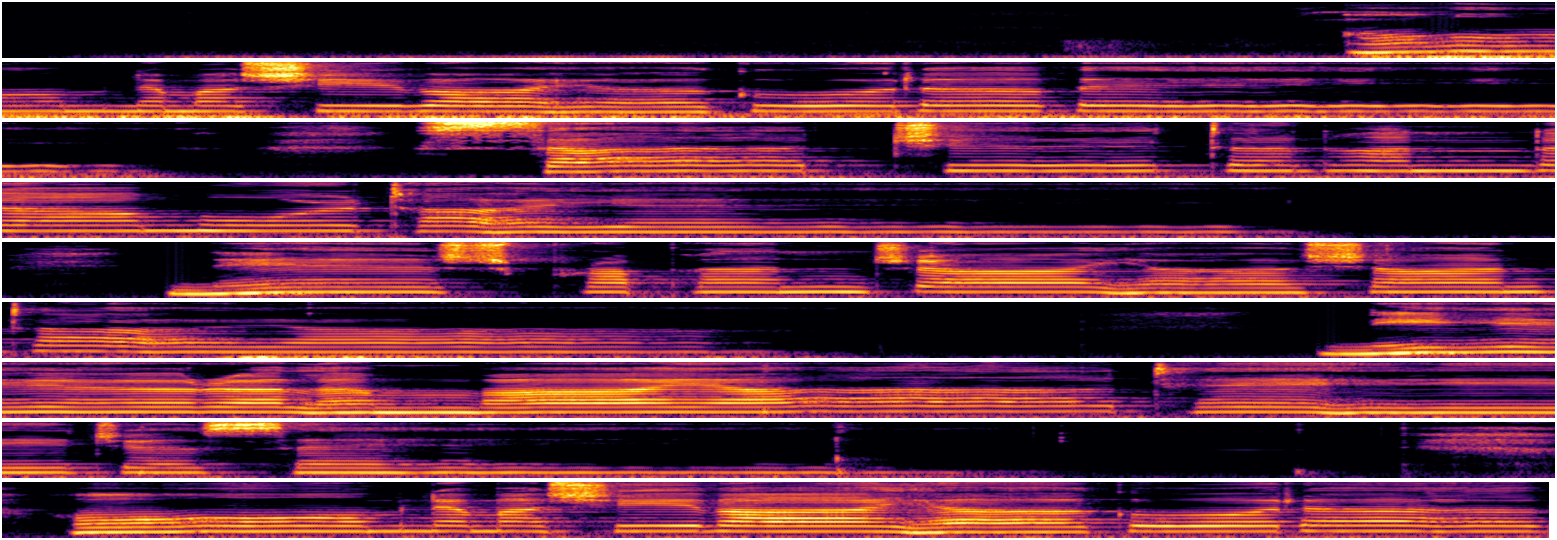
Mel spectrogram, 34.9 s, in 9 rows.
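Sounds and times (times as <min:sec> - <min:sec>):
devotional chant to Shiva: 0:03.3 - 0:14.9, 0:16.0 - 0:21.5, 0:22.7 - 0:29.8, 0:31.2 - 0:34.9.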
